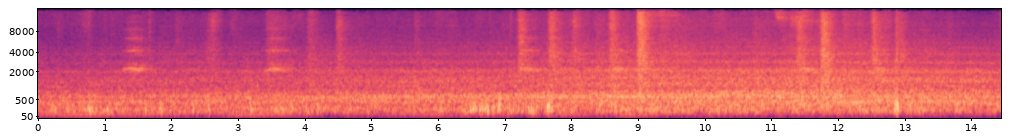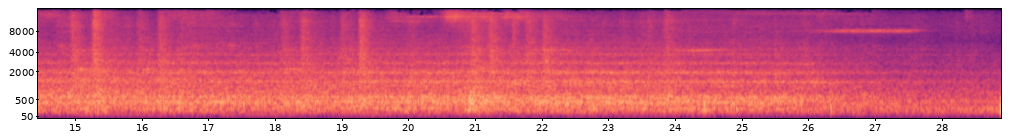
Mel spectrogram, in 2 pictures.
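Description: Amtrak passenger train pulling out past the platform: a steady rumble with wheels clicking over the rails and a thin high squeal. It grows louder, then fades over the last few seconds as the train moves away.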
